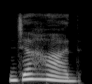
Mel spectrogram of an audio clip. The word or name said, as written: ಜಹಾದ್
